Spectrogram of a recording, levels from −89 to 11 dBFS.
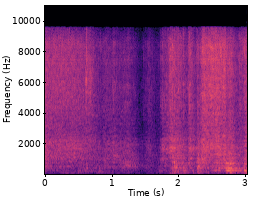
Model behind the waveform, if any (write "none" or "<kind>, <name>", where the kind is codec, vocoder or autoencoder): vocoder, Vocos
